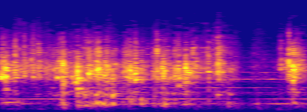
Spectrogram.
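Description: Small hard objects clattering and rustling as a hand rummages through a box, a dense stream of rapid clicks that thins out near the end, with soft music underneath.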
